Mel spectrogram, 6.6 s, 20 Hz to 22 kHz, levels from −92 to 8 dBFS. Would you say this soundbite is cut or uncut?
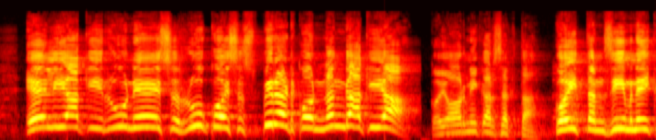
cut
